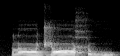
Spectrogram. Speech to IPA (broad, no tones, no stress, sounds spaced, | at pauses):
l ɒː d͡ʒ ɒː ħ u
